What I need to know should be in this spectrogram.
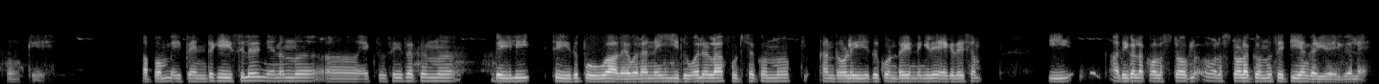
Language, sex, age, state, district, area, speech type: Malayalam, male, 45-60, Kerala, Wayanad, rural, conversation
